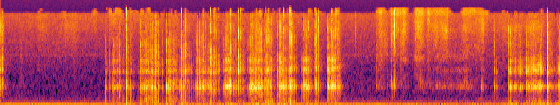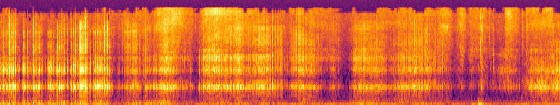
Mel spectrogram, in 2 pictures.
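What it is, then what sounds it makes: Notebook with laminated cardboard cover. Fingertips and nails tap and scratch the glossy laminated cardboard cover of a purple notebook with a solid paper block, first while it lies on a table and then while it is held up. Quick, uneven bursts of soft, dry taps blend into rasping scratches with a mid-pitched hiss, quiet throughout with denser, louder stretches in the middle.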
